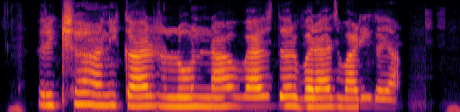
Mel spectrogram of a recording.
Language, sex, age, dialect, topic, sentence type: Marathi, female, 31-35, Northern Konkan, banking, statement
